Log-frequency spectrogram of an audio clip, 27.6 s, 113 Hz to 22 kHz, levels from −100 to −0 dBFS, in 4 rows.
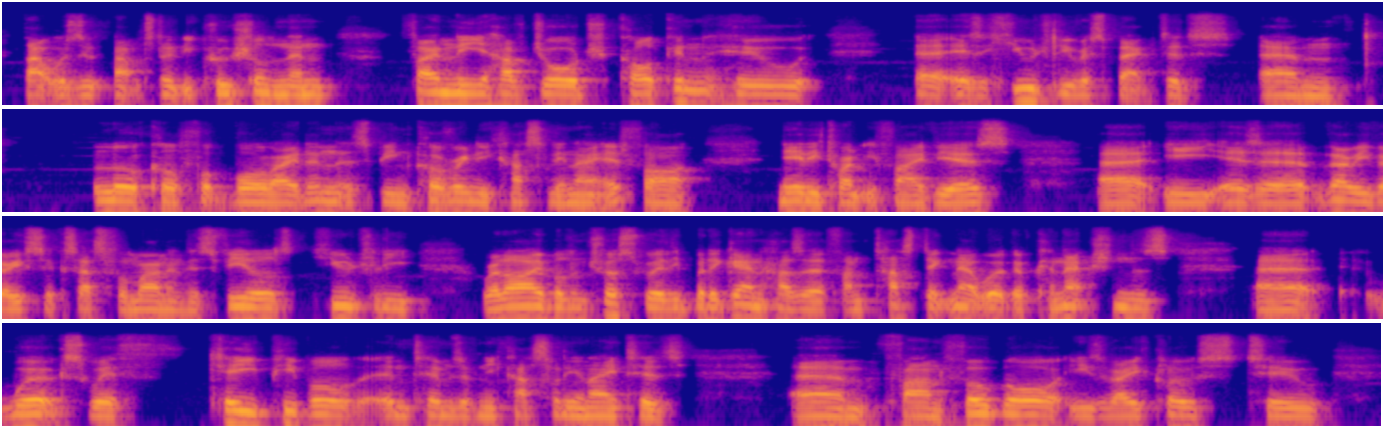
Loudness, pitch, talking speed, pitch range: -30 LUFS, 100 Hz, 155 wpm, 95-105 Hz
